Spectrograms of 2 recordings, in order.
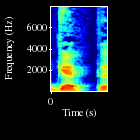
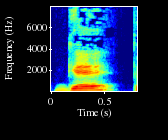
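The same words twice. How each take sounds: First: Said in the usual way. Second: "guêpe" broken into guê and pe; higher, louder guê, then a separate pe in "guêpe"; split into two syllables. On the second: Shown as a demonstration. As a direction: say "guêpe" in two beats, sounding the final pe. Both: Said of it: "deux syllabes".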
